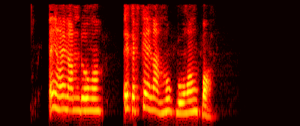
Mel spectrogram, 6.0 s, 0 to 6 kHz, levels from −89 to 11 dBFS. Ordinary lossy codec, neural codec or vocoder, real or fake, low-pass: MP3, 32 kbps; codec, 44.1 kHz, 2.6 kbps, SNAC; fake; 5.4 kHz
